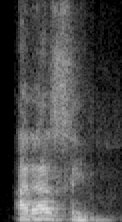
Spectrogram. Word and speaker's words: Araceae: Arace. Arace y se escribe Araceae, pero es Arace, de la familia Arace.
